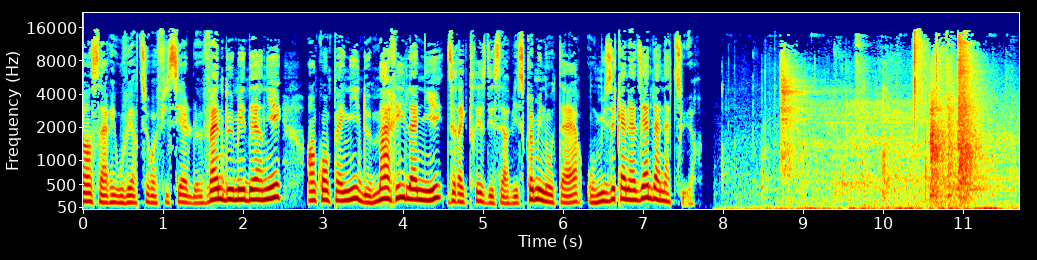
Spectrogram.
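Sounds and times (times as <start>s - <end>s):
speech: 0.0s - 7.8s
footsteps in museum vestibule: 7.9s - 11.6s
heavy oak museum doors opening and closing: 8.0s - 11.6s.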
